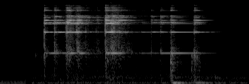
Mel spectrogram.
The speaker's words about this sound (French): Vous permettez que je m'habille. Il se lève et sonne son valet de chambre.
